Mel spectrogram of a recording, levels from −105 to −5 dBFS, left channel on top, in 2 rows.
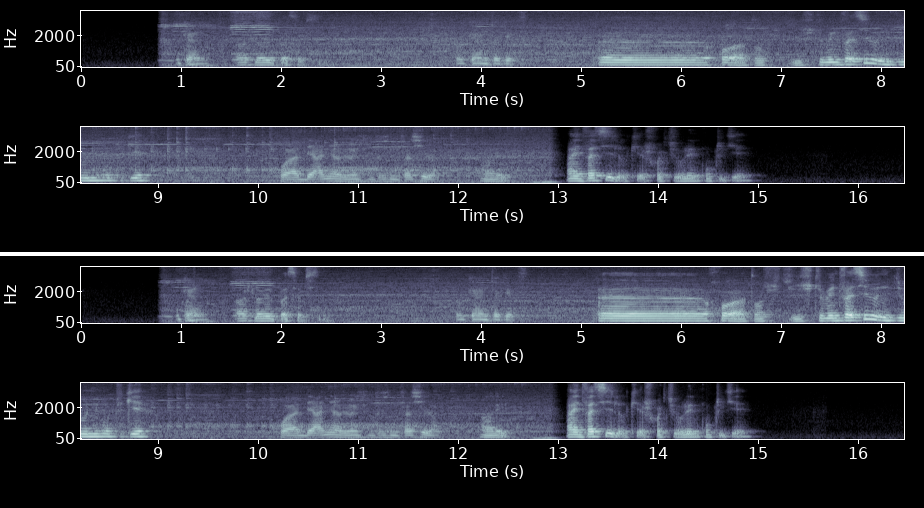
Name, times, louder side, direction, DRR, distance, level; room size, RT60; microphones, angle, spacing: sound 1, 0.8-13.0, left 3 dB, 40° left, 0.8 m, -47 dB
voice 1, 1.6-2.3 5.2-8.9 12.2-12.5 13.1-14.9, right 4 dB, 70° right, 0.5 m, -30 dB
voice 2, 3.7-4.5 10.2-11.8, right 1 dB, ahead, 0.3 m, -37 dB
4.6 x 2.8 x 3.3 m
head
